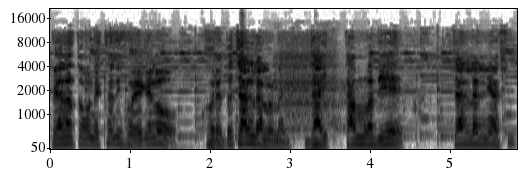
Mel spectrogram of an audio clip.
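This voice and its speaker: A man's voice: a little high, steady tone, fairly quick, fairly bright tone, faint music behind. A man with a rural Bangladeshi Bengali dialect, playing a poor debtor villager who pleads and argues in a comedy skit. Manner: pleading, defensive.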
